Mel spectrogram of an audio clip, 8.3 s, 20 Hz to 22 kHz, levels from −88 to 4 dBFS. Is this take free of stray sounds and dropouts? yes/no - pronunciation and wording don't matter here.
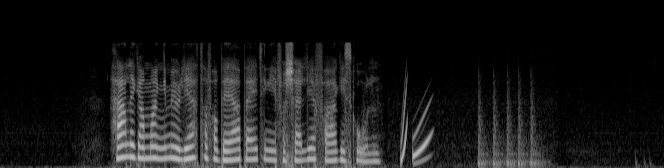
no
